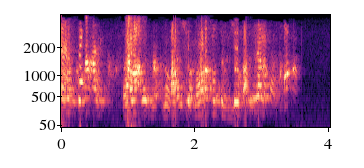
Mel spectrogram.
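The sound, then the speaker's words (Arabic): Television audio from a caller's TV coming through a phone line during a call-in broadcast: thin, muffled, band-limited voices chattering steadily for a few seconds before cutting off abruptly into silence. “نوقف صوت التلفزيون معلش لو سمحت.”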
